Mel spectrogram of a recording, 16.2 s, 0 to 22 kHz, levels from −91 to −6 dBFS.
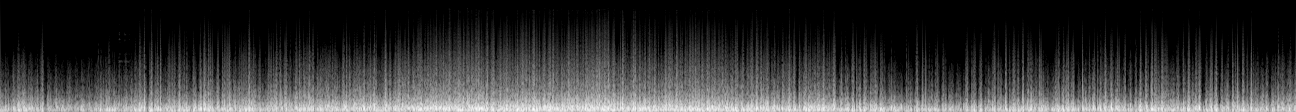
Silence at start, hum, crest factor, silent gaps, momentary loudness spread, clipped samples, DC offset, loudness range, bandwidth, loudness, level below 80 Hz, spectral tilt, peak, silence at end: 0 s; none; 16 dB; none; 9 LU; under 0.1%; under 0.1%; 6 LU; 3.5 kHz; -19 LUFS; -26 dBFS; -12.5 dB/octave; -2 dBFS; 0 s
